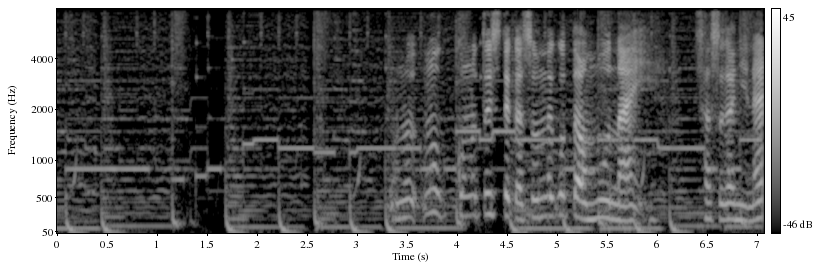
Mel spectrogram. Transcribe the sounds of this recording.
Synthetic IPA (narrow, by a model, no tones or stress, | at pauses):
nmoːkonot̪oɕi̥t̪akasõ̞nːakot̪o̞βamoːnaisasɨɡaɲ̟ina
